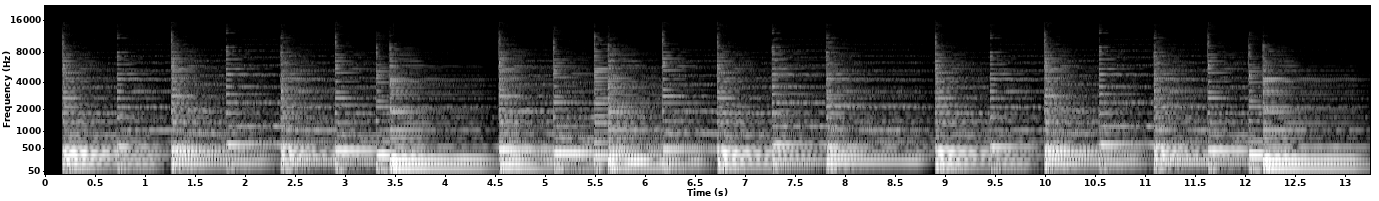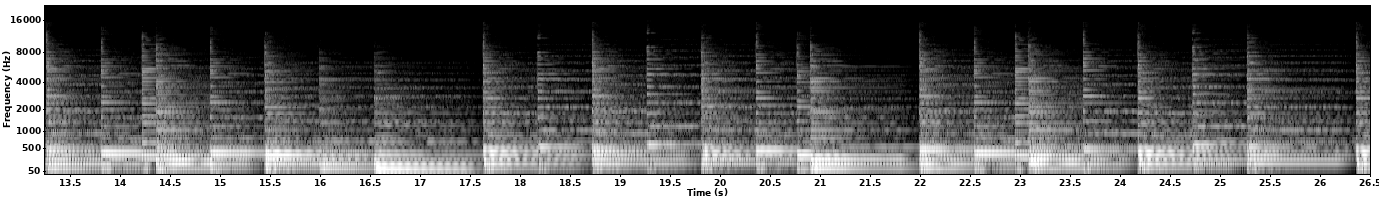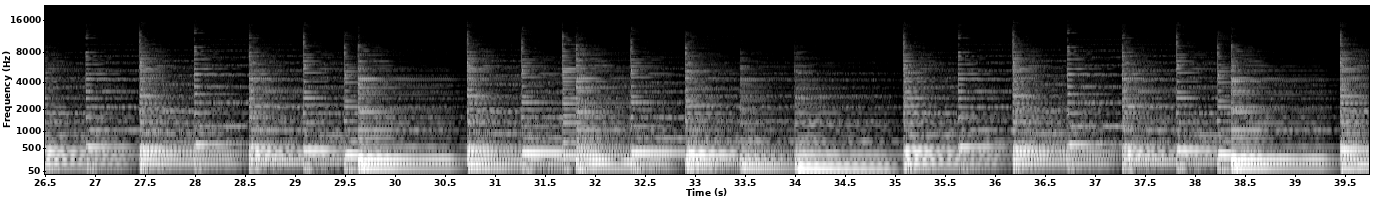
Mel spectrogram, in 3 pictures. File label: instrumental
